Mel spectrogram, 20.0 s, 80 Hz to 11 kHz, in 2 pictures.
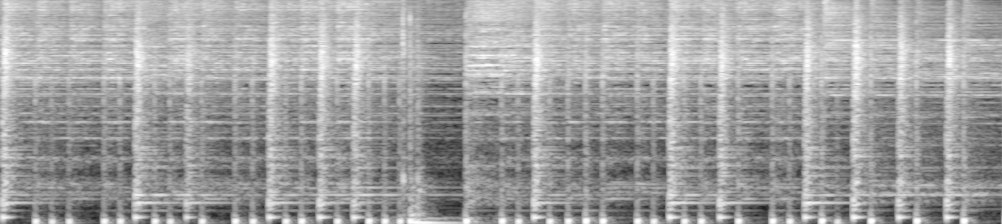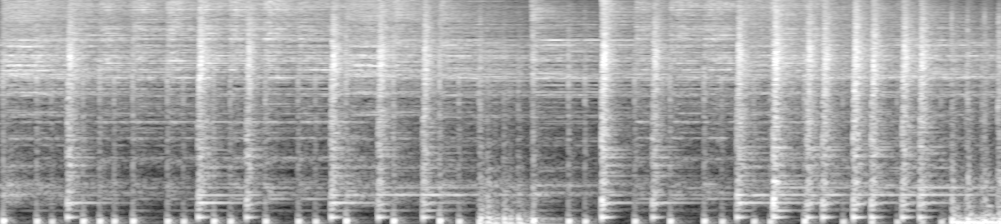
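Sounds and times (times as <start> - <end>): drum kit groove: 0.0 - 20.0
rapid low drum strokes: 2.8 - 6.5.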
